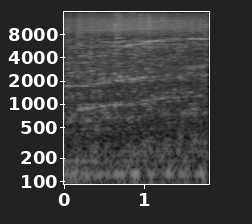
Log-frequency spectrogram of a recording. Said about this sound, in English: Oh, sorry. There's a big truck. give us a moment as it passed.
